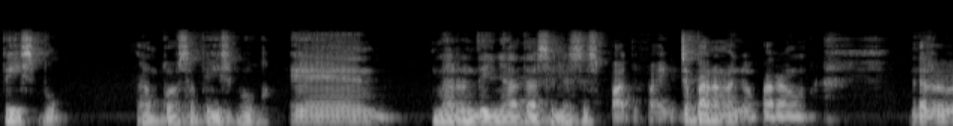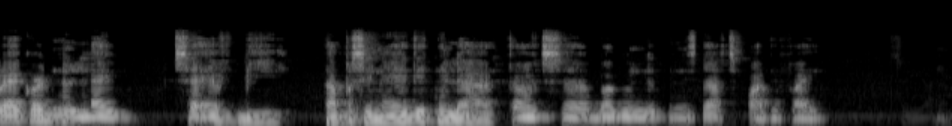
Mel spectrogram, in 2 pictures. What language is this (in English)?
Filipino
